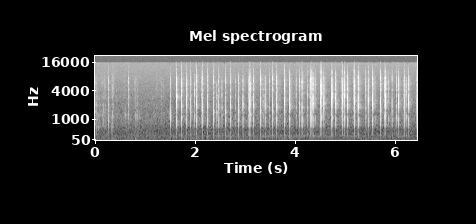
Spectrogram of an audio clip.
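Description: Long red fingernails tap fast on a tall, narrow, hollow copper-colored cardboard cosmetic box held in both hands. A few soft, sparse taps come first, then a rapid run of about 40 crisp, bright clicks starts at around 1.5 seconds. Each click is dry and stops at once, with no ring and no low end.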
